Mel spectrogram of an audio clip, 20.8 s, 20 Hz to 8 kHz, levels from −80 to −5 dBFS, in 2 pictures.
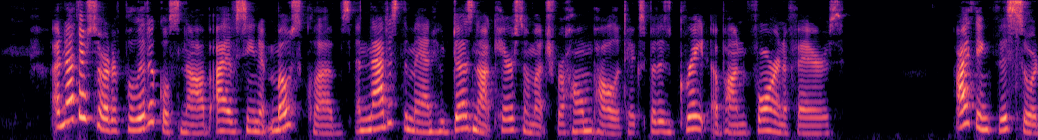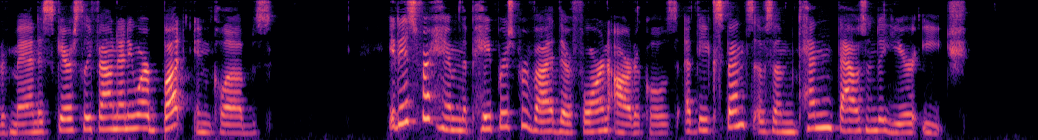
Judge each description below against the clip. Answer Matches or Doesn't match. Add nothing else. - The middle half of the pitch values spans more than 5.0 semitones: Matches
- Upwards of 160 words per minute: Matches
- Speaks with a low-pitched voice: Doesn't match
